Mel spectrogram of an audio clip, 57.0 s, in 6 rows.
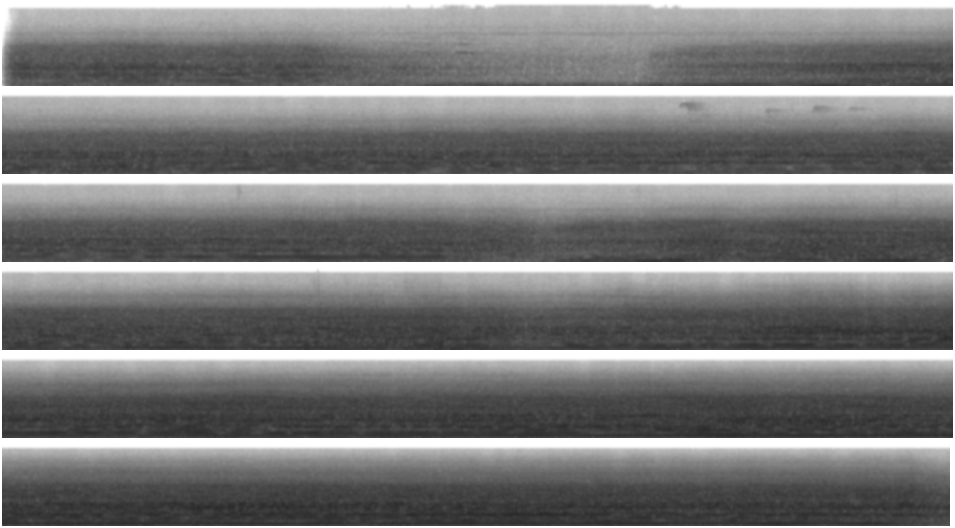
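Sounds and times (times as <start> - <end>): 
industrial logging skidder pulling logs out of forest: 0.0 - 57.0.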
